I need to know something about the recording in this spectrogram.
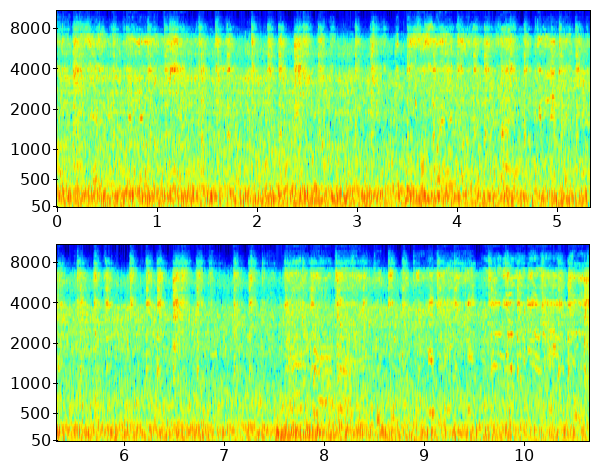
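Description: Steady road and wind noise from a car driving at speed on a highway, heard from inside the car.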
